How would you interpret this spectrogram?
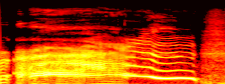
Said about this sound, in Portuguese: E tem um, um, um fato que eu queria comentar sobre a cobra, cara. Foi um dos efeitos especiais, é que ela grita, né? Ah, isso é maravilhoso, velho.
